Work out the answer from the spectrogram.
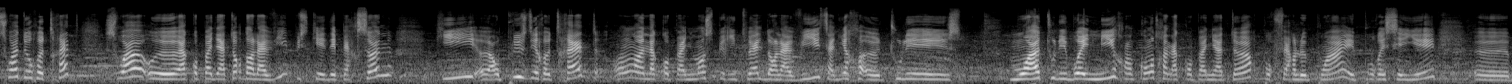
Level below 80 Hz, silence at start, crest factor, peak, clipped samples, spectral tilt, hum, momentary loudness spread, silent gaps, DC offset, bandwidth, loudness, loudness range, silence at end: -50 dBFS; 0 s; 18 dB; 0 dBFS; under 0.1%; -3 dB/octave; none; 12 LU; none; under 0.1%; 15 kHz; -18 LUFS; 3 LU; 0 s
